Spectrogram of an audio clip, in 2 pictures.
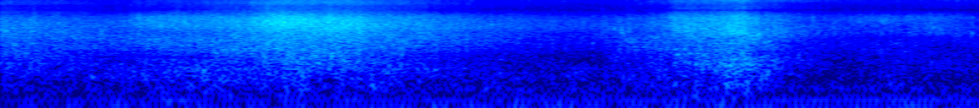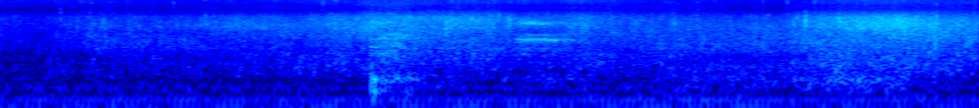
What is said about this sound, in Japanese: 気持ちいい音するよね。そう、波の音落ち着くよね。体内音と似てるんだってね、海の音って。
